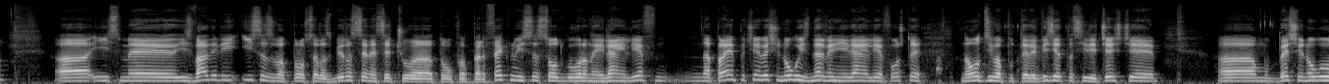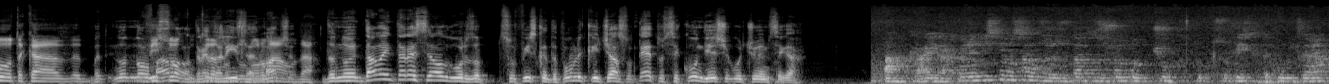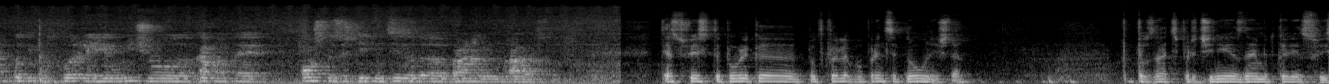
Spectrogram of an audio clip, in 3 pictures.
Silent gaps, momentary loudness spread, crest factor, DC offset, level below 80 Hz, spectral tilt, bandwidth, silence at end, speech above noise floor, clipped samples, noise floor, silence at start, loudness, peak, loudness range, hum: none; 12 LU; 18 dB; under 0.1%; -48 dBFS; -4.5 dB/octave; 17.5 kHz; 0 s; 32 dB; under 0.1%; -53 dBFS; 0 s; -21 LUFS; -4 dBFS; 8 LU; none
